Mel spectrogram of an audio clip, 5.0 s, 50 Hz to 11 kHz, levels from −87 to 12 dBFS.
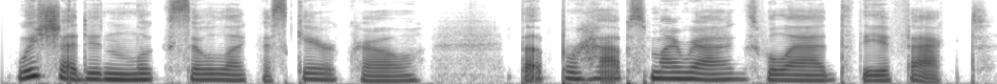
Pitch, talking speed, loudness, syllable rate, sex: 175 Hz, 215 wpm, -20 LUFS, 4.8 syllables/s, female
